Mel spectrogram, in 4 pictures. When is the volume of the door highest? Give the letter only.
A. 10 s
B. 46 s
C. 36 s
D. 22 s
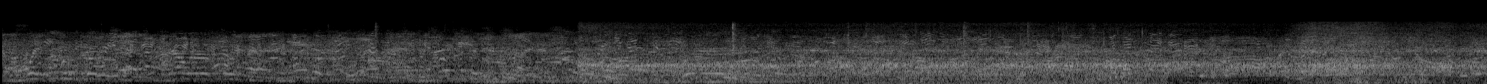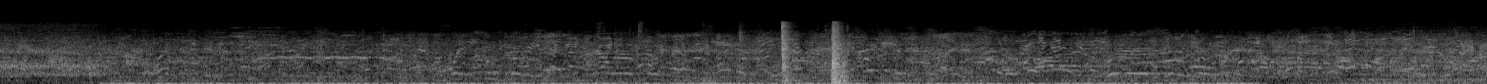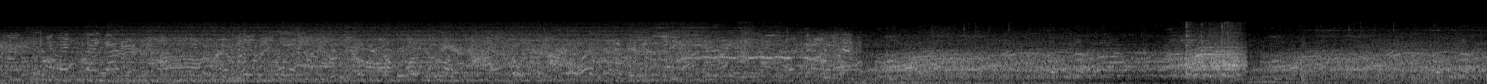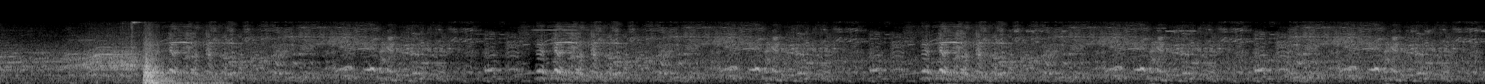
B.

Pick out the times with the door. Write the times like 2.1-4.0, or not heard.
20.9-23.4, 45.9-47.0.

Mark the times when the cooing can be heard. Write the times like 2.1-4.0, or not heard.
2.8-12.4.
